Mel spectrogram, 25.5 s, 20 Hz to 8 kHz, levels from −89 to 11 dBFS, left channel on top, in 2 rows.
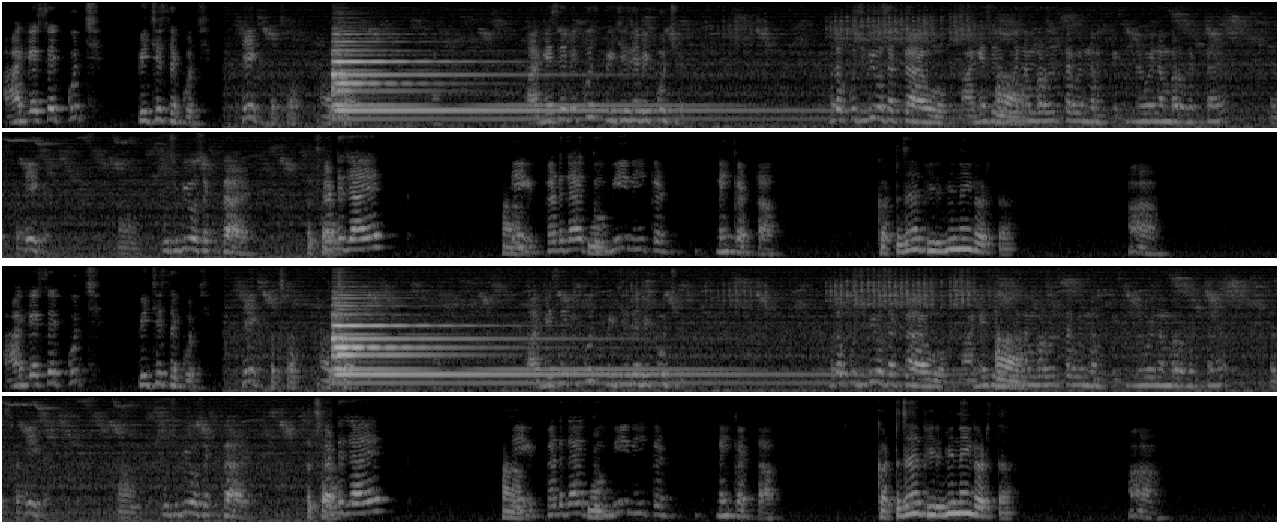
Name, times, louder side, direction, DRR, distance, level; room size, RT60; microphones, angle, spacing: voice 1, 0.0-1.0 1.4-2.1 2.4-2.7 4.3-4.4 5.2-6.8 8.3-12.3 13.0-13.2 14.3-15.2 15.9-16.5 17.8-19.5 19.9-20.5 24.0-24.3, left 1 dB, 55° left, 2.4 m, -43 dB
Church bell, 2.2-16.0, right 3 dB, 10° right, 1.2 m, -38 dB
voice 2, 2.7-3.6 9.9-10.3 12.7-13.0 13.9-14.1 15.8-16.2 17.7-18.0 18.6-18.8 21.5-22.9, right 4 dB, 45° right, 0.5 m, -41 dB
5.2 x 4.2 x 2.2 m
head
